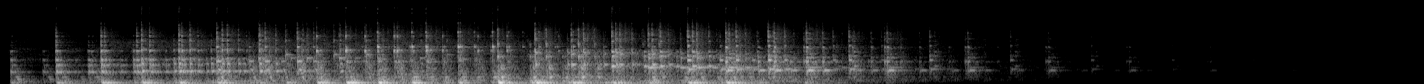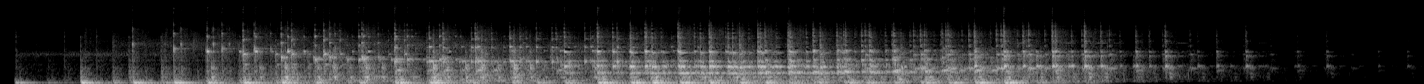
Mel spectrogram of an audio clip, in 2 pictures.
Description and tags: Cello String Hits 2 (by Claire Elizabeth Barratt
Created by Kimathi Moore for use in the Make Noise Morphagene.
“The sounds I've tried sound very good for the Morphagene i hope, and are very personal to me. That was bound to happen, they're now like new creatures to me, listening to them over and over again has made them very endearing to me. I also added my frame drums which I thought would be a good addition, sound tools, heater, Julie Gillum's woodstove, and a small minimalist piano composition.. In addition to the roster 2 of them are from Liz Lang, whom I wanted to include here as she was my sound/composition mentor.”
morphagene, field-recording, mgreel, kimathimoore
